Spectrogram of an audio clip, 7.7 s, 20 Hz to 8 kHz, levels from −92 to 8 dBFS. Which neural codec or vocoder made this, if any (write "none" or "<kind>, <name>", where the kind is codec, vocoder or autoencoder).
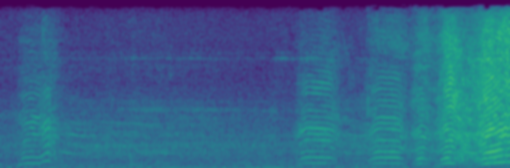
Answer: none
